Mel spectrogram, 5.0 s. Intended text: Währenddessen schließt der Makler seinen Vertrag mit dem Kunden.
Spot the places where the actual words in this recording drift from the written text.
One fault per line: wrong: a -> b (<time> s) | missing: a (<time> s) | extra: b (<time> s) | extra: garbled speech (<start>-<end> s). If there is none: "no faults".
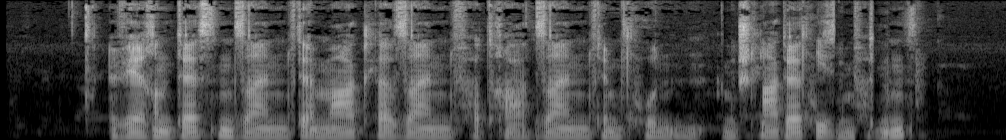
wrong: schließt -> seinen (1.1 s)
wrong: mit -> seinen (2.7 s)
extra: garbled speech (3.6-4.6 s)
